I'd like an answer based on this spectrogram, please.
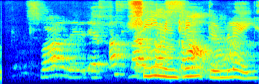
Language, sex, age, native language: Icelandic, male, 9, Icelandic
